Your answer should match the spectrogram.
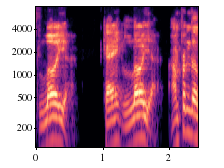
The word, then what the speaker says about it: Luhya: It's Loya.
